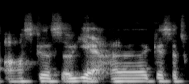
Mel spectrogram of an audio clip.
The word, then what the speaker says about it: Asuka: it looks like it's spelled Asuka but it's pronounced Asuka so yeah I guess that's why threw me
